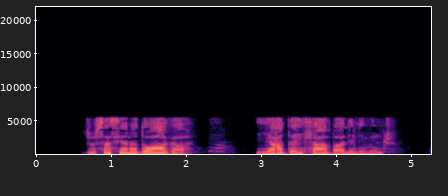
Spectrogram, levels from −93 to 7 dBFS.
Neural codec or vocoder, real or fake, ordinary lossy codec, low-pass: none; real; AAC, 32 kbps; 5.4 kHz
